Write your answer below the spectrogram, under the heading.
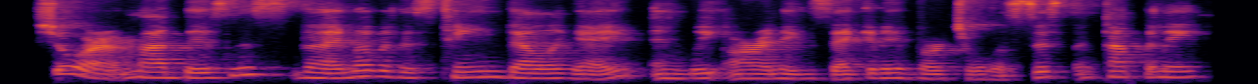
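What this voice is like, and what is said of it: Southern American accent. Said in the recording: “she has a Southern accent”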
